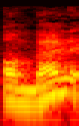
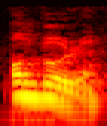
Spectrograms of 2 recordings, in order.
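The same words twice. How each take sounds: First: Handball is pronounced in the French way. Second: Handball is pronounced in the English way. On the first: The speaker calls it right. "La prononciation en français euh, en européen" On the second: The speaker calls it wrong. "comme à l'anglaise"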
